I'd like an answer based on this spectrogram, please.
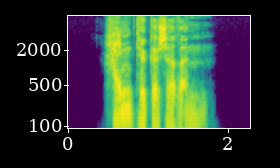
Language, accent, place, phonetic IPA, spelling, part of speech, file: German, Germany, Berlin, [ˈhaɪ̯mˌtʏkɪʃəʁəm], heimtückischerem, adjective, De-heimtückischerem.ogg
- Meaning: strong dative masculine/neuter singular comparative degree of heimtückisch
